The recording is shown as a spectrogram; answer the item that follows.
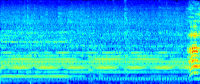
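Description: Indian harmonium and tanpura holding a steady drone chord between sung phrases, with one note of the chord shifting about halfway. Near the end a woman's voice slides up into the next line.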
